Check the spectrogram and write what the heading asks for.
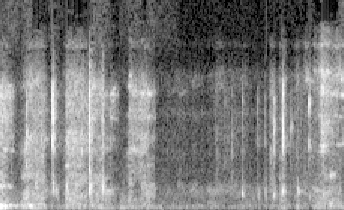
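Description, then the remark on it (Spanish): Rapid clicking of keys on a computer keyboard, fairly quiet, in two bursts with a brief lull between them, as someone types a note; no one speaks. “Vale, pues lo apunto. De hecho, ya está apuntado.”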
